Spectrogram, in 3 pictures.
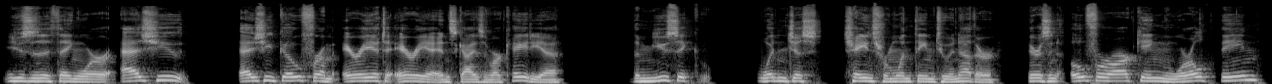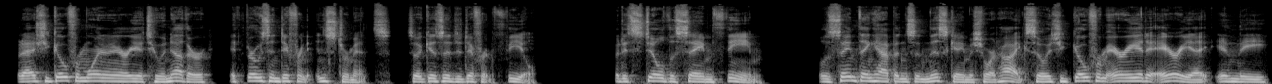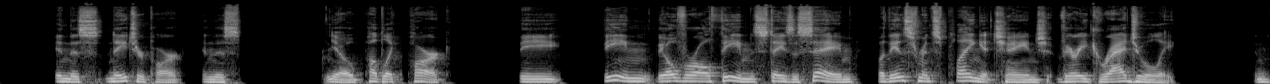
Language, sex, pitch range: English, male, 120-150 Hz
